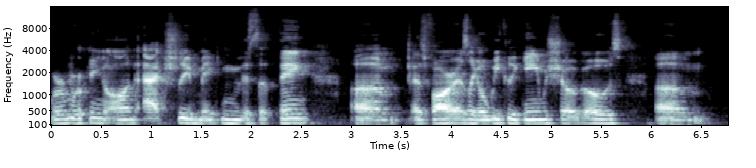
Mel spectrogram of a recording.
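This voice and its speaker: Noticeable noise is present behind the voice. A man delivers his words fairly slowly. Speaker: gaming YouTuber. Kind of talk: casual talk to camera.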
